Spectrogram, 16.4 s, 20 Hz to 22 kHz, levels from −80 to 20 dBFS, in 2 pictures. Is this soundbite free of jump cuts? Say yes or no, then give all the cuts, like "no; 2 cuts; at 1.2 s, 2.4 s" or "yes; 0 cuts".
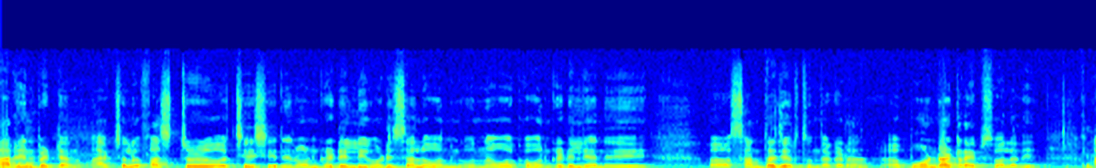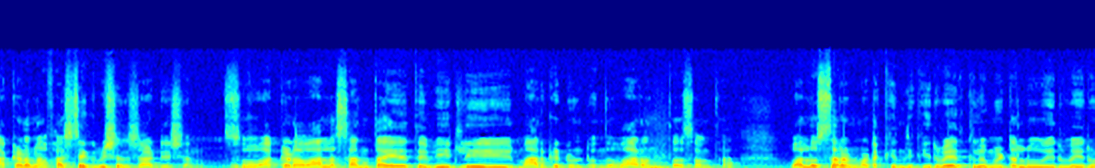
yes; 0 cuts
